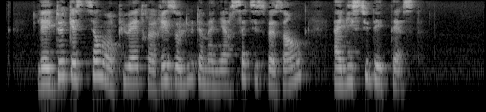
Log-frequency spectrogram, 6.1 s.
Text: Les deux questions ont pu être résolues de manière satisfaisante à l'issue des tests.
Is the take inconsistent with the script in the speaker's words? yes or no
no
